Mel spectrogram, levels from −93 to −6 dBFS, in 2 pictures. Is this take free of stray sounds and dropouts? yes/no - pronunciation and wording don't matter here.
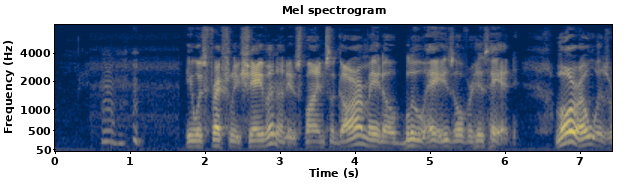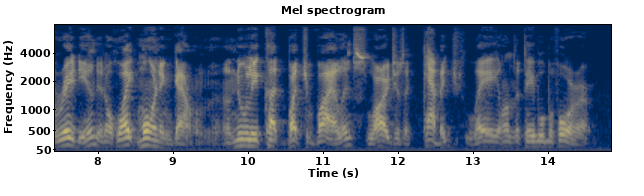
no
